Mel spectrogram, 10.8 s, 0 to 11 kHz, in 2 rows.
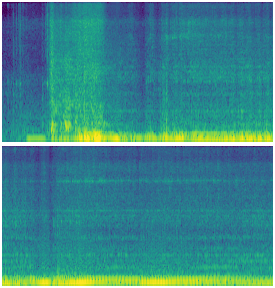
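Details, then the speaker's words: Mk2 VW Golf petrol engine after a misfire and high idle were fixed. Cold start: it cranks, fires, dips briefly, then settles to a steady cold-start fast idle of about 1200 rpm, no longer excessively high. Normal. "So how it was running then is absolutely perfect. That's how you want it. Because the engine was cold, it was running at 1200 RPM, so it was activating the cold start, but it wasn't running ridiculously high like it was before."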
